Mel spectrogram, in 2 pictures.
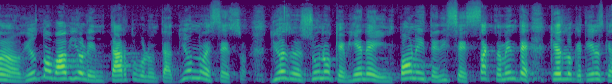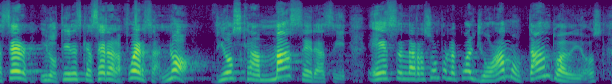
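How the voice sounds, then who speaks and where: A man's voice: extremely high pitch, a bit bright. A man preaching a sermon as pastor, emphatic, repeating his points and questioning the congregation.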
